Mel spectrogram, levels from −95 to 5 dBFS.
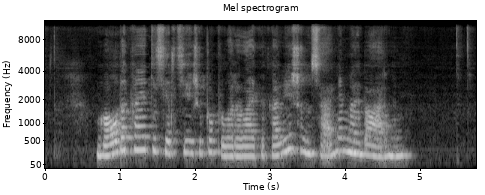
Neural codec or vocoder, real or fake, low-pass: codec, 44.1 kHz, 7.8 kbps, Pupu-Codec; fake; 10.8 kHz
